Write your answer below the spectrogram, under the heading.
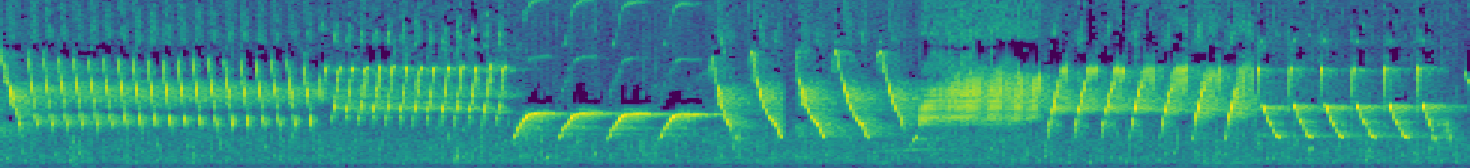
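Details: Canary song filled with the tutored song of the sikatan londo, delivered as a varied run of high, rapid trills, then swooping downslurred whistled notes, a buzzy burst and fast repeated rising phrases.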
